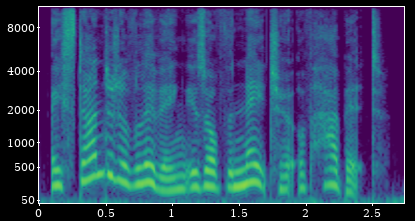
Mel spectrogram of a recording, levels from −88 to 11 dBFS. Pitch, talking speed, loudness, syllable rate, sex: 235 Hz, 220 wpm, -16 LUFS, 6.1 syllables/s, female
